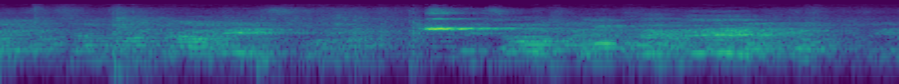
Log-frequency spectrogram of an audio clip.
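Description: Overlapping shouts and talk of spectators and coaches in a large hall. About two seconds in comes one short, shrill referee's whistle blast, the loudest sound, which stops the action as the wrestlers go out of bounds.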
